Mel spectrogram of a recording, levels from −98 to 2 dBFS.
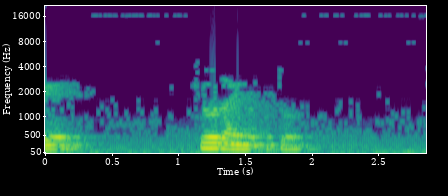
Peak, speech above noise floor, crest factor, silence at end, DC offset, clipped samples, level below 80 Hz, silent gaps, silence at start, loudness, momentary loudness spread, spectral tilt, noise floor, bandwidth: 0 dBFS; 24 dB; 16 dB; 0 s; under 0.1%; under 0.1%; -40 dBFS; none; 0 s; -14 LUFS; 18 LU; -11 dB/octave; -37 dBFS; 17 kHz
